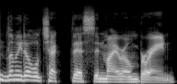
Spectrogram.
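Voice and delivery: normal talking voice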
